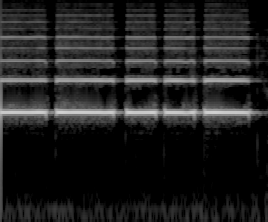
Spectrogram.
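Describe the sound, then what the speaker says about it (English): Recorder sounding the note B, played softly: a pure, steady tone repeated in five closely spaced notes with brief breaks between them, close and clear. "So for a B, you're going to play the back hole and the very top hole,"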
